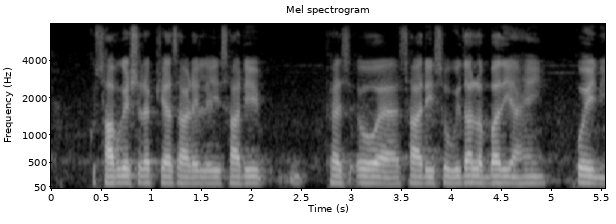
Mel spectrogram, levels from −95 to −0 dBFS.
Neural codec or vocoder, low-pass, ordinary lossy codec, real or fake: none; none; none; real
